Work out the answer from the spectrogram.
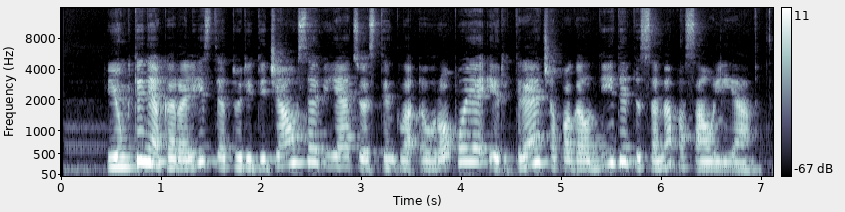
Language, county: Lithuanian, Šiauliai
